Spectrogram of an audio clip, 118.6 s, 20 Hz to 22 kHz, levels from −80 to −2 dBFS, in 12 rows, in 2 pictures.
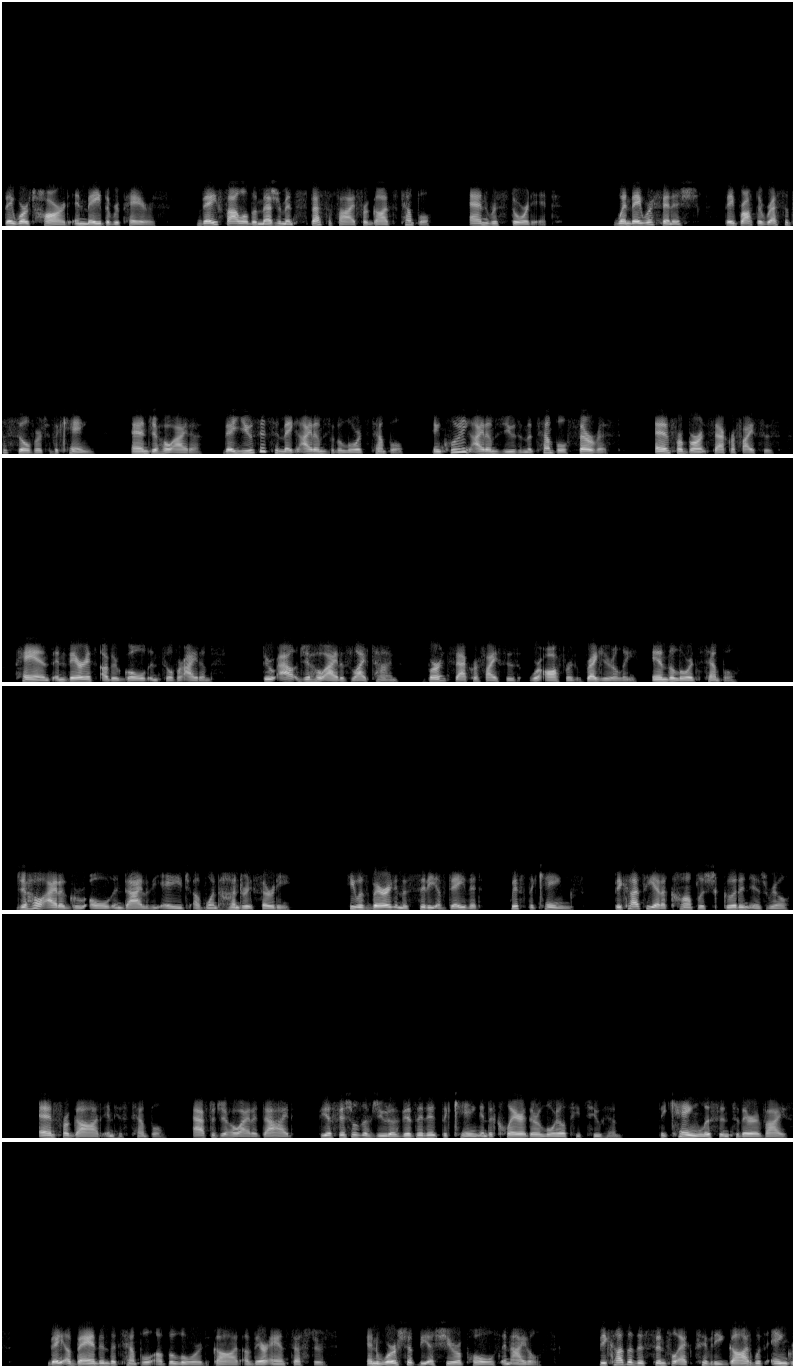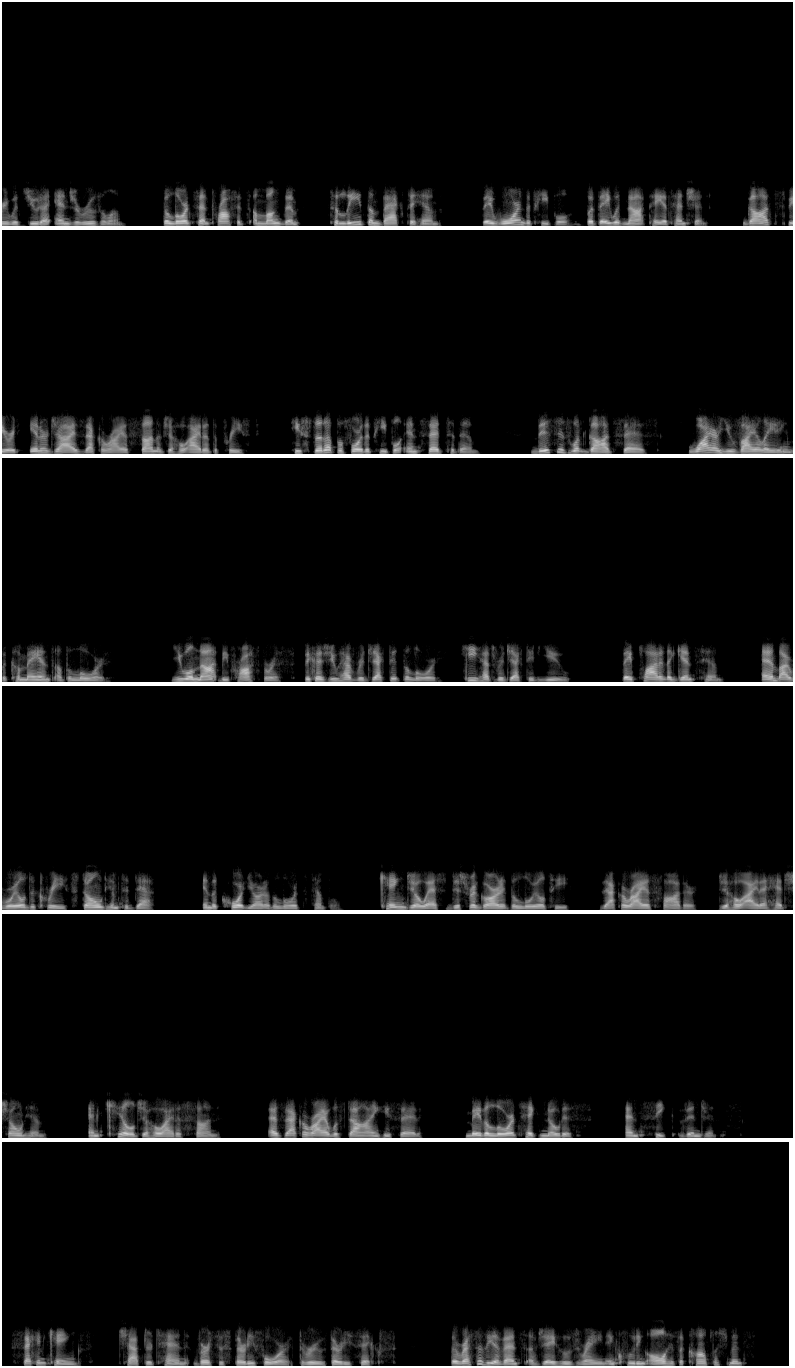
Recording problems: phone-call audio; nothing above 3.5 kHz

